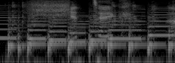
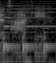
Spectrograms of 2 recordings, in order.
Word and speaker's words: shiitake: So let's go to Shittake. It's probably pronounced Shiitake. Shiitake Isle. I don't think anyone would say Shittake. If it was pronounced that, I don't think anyone would want to go.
